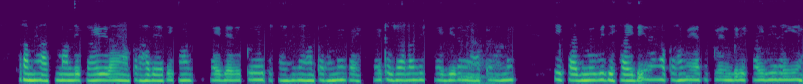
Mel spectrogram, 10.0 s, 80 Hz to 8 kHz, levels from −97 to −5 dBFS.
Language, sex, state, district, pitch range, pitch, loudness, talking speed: Hindi, female, Uttar Pradesh, Jalaun, 210-225 Hz, 220 Hz, -32 LUFS, 295 wpm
